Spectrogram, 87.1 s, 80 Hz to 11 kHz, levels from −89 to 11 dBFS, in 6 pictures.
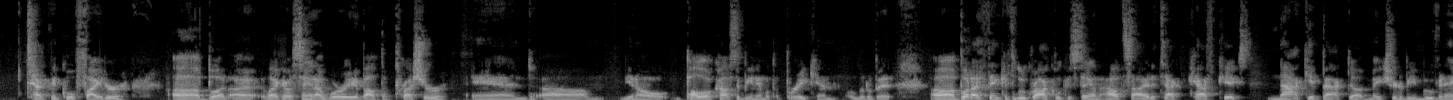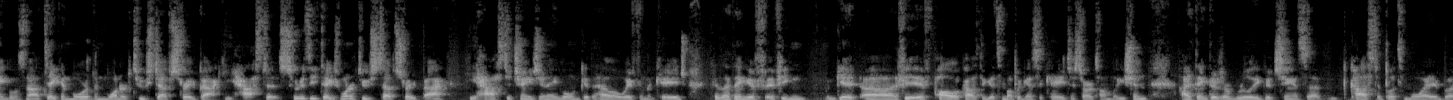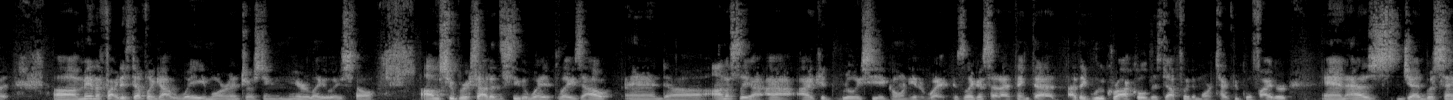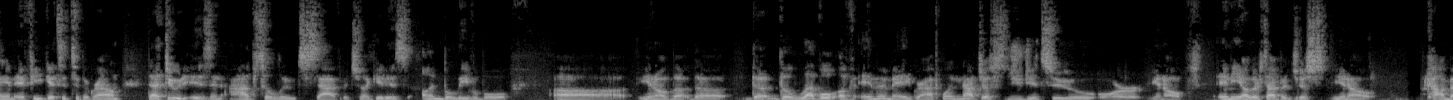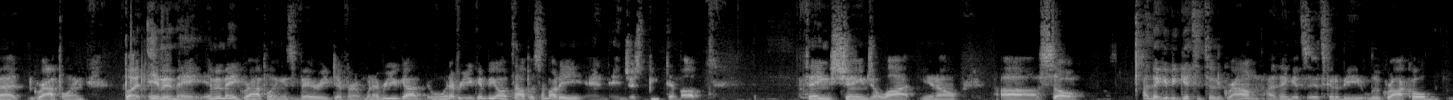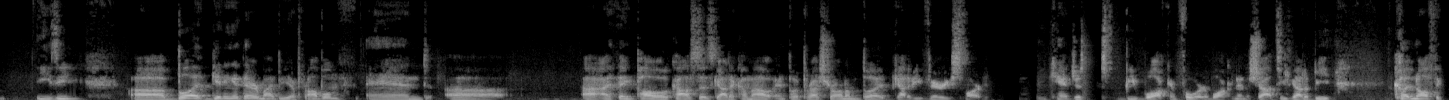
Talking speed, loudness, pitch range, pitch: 225 wpm, -28 LUFS, 105-125 Hz, 110 Hz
